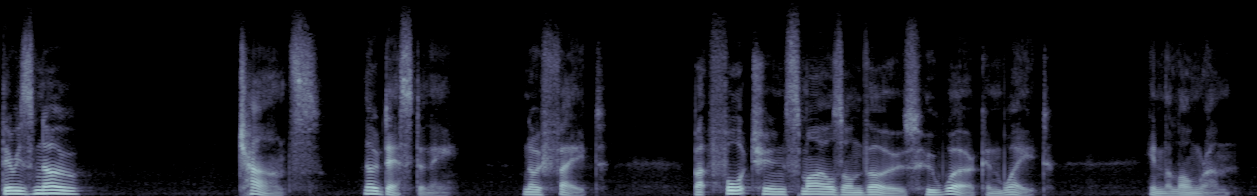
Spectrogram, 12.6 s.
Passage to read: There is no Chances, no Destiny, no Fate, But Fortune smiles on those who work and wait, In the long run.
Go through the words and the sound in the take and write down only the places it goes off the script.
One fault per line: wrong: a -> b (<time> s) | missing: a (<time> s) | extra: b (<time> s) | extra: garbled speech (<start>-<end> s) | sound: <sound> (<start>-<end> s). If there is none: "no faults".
wrong: Chances -> Chance (2.4 s)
